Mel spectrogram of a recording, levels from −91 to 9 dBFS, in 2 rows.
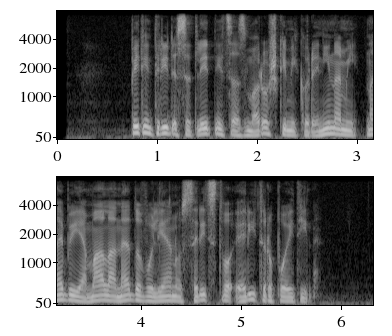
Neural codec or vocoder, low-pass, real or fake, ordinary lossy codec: none; 7.2 kHz; real; none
